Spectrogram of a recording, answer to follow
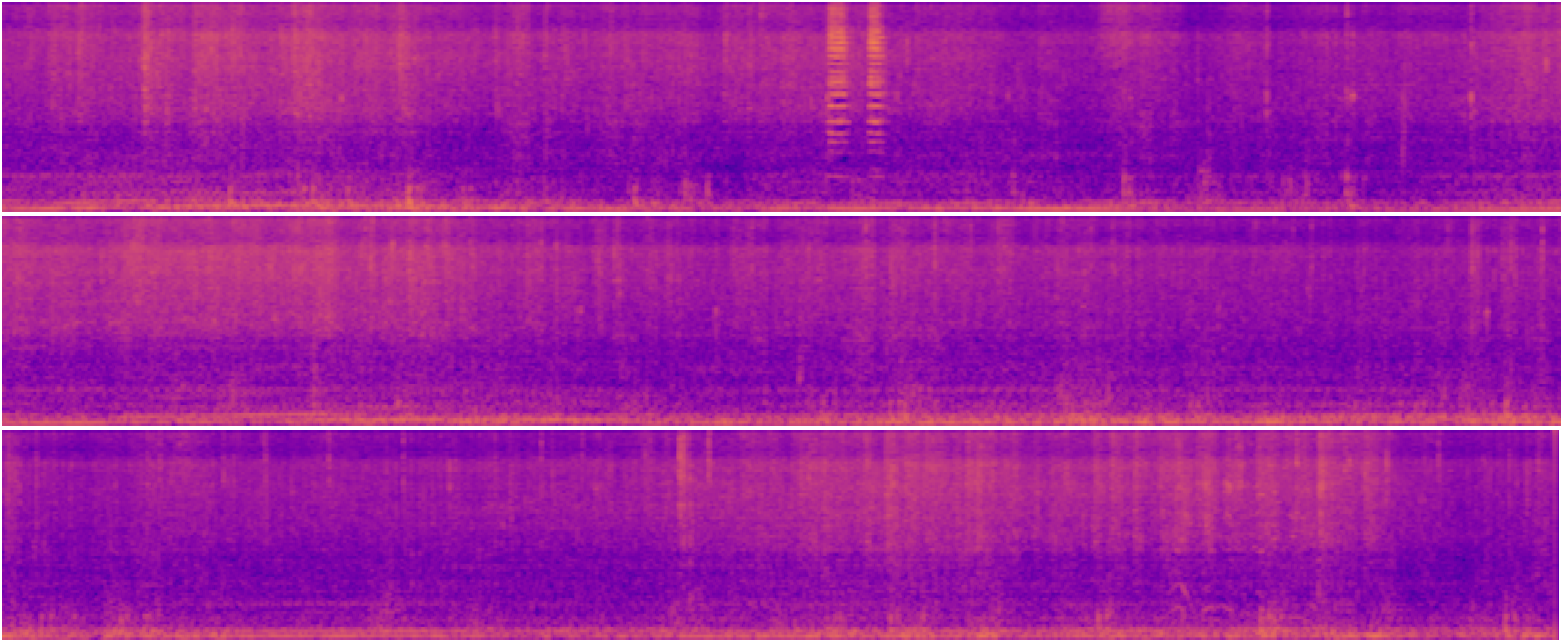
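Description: Car engine and tyre rumble heard inside the cabin while driving up a rough, wet dirt road, rising and falling with the road. A short horn toot sounds about six seconds in.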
